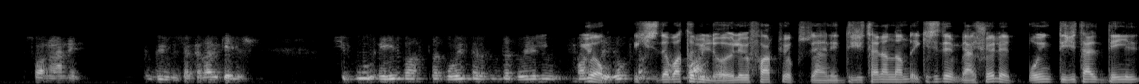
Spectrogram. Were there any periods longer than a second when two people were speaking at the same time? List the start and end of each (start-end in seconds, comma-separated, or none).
5.7-7.4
